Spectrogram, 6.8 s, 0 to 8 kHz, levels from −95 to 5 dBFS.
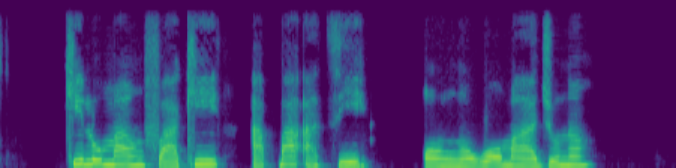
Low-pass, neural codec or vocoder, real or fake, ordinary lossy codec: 7.2 kHz; codec, 16 kHz in and 24 kHz out, 1 kbps, XY-Tokenizer; fake; none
